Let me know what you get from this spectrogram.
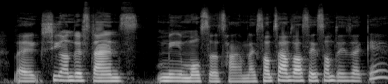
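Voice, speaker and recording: A woman with a Spanish accent on a very clean recording against a silent background. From New York City, the Bronx, Dominican family. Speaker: visual artist and photographer. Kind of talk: casual interview chat. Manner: code-switching Spanglish.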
